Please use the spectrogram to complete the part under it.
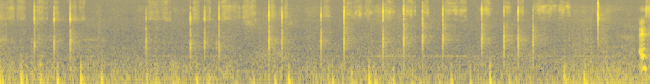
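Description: Chalk or a marker writes on a board during a mathematics lecture, giving quick irregular taps and scratchy strokes over a faint room hum. The strokes are moderately close and no one speaks.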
